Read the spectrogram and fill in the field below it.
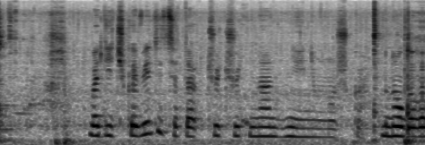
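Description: A metal spoon scrapes and stirs inside a pot.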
